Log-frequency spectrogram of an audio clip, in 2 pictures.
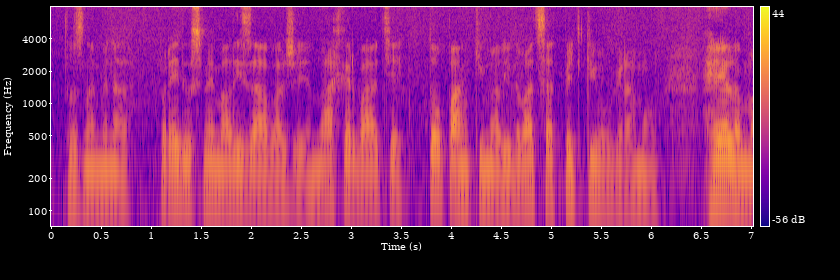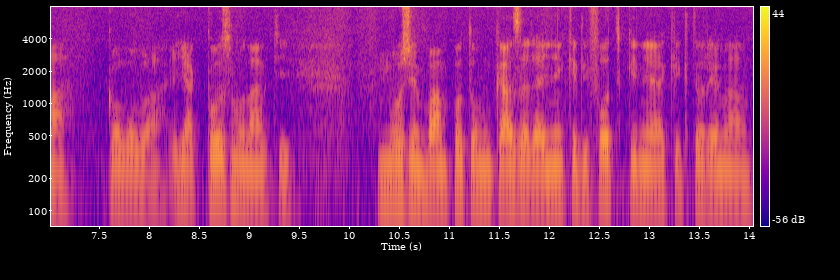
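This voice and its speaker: Speaking fairly slowly, a man keeps a medium pitch in a flat, monotone delivery. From Slovakia. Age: 80s+. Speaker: karate master. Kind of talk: interview. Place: studio.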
